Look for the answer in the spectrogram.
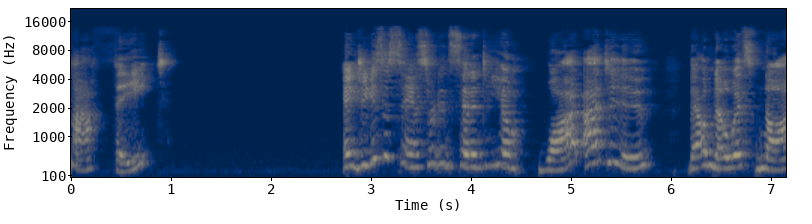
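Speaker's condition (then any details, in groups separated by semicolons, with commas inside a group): No condition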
